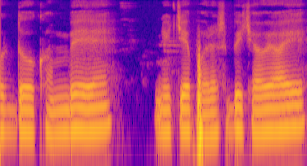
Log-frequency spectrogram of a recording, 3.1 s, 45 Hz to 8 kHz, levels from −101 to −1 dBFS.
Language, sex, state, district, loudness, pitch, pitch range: Hindi, male, Uttar Pradesh, Saharanpur, -22 LUFS, 135 Hz, 130-140 Hz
